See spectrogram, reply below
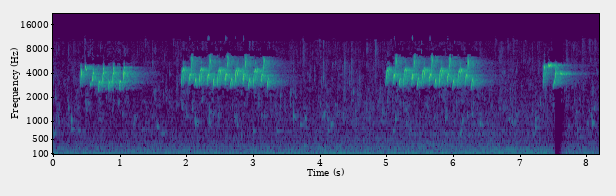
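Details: Training recording of a European goldfinch's Wedani Toghza song with flowing river water: three dense bursts of fast, liquid, chattering trills separated by short pauses, then a brief closing note.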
